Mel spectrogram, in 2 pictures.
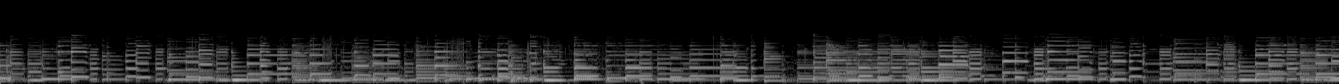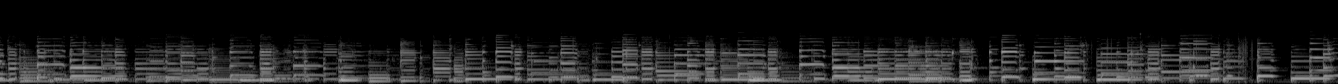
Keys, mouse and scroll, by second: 0.9 ctrl+g, 1.3 ctrl+click, 2.4 ctrl+scroll down 1, 4.0 ctrl+scroll down 3, 4.5 space, 5.6 ctrl+s, 6.3 ctrl+shift+e, 8.8 double click, 9.9-11.2 typing, 15.2-16.4 typing, 15.2 double click, 17.4 ctrl+scroll up 1, 17.7 ctrl+click, 18.3-18.8 typing, 18.5 shift+click, 21.3 ctrl+click, 22.6 ctrl+shift+e, 23.2 double click, 23.3-24.2 typing, 24.6 shift+scroll down 2, 25.6 ctrl+scroll up 3, 26.1 ctrl+click, 26.4 ctrl+shift+click, 26.7 d.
